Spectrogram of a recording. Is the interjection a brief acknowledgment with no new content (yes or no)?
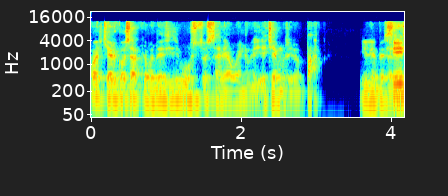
no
